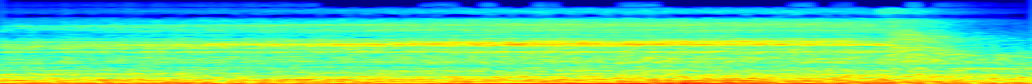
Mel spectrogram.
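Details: Daihatsu Mira while driving: thin steady high squeal over a deep rumbling drone from a leaking exhaust manifold; the cause was a part found loose by hand, a free fix.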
